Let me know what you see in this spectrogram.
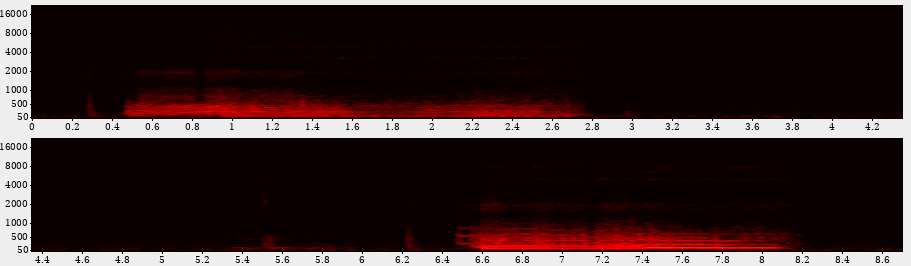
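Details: Sleeping dog snoring: two long, loud, rattling snores with a quiet pause between breaths; snoring.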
